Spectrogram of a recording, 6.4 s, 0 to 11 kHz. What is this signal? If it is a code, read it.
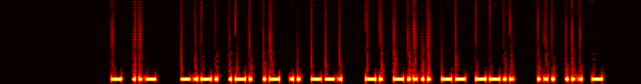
Morse code, heard as a keyed tone, about 36 wpm, 700 Hz. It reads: TU CRAIG N6MZ SST
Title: K1USN SST QSO Practice - 35wpm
